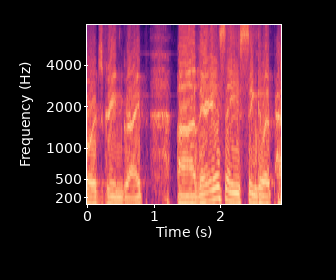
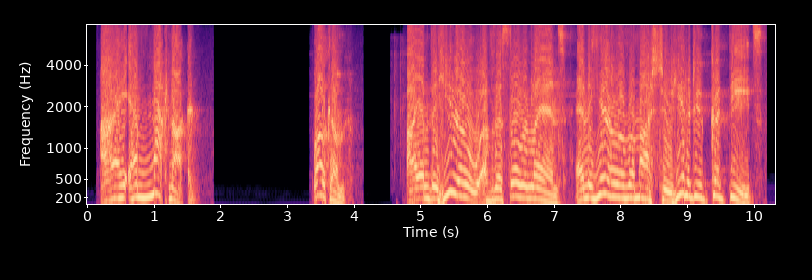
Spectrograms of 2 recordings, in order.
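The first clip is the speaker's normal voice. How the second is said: proud, heroic-sounding, higher-pitched, normal room volume; 8 semitones higher than usual. Narrator voices the goblin Knock Knock introducing himself, calling out at room level. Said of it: "in just a room-level speaking voice".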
